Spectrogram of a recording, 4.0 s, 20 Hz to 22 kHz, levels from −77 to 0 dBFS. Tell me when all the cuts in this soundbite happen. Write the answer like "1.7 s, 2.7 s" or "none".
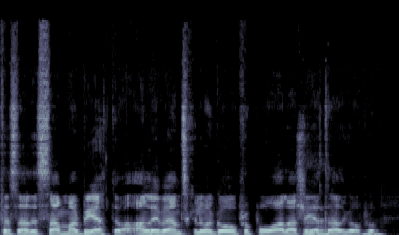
none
